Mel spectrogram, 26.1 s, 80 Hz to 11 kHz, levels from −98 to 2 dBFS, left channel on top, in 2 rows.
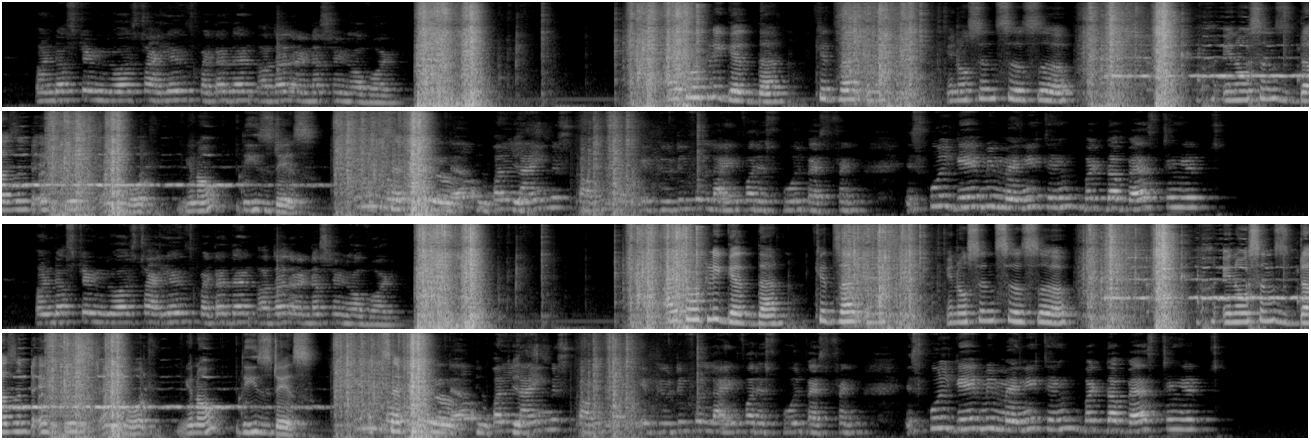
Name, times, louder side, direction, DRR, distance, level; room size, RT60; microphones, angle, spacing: voice 1, 0.3-4.0 16.6-25.3, right 1 dB, 35° right, 1.5 m, -40 dB
sound 1, 2.7-2.8 4.1-5.4 6.1-7.1 8.4-9.6 10.8-11.8 12.8-12.9 13.5-14.5 16.4-17.5 18.3-18.4 18.8-19.4 20.0-20.1, right 2 dB, 15° right, 1.0 m, -28 dB
voice 2, 6.6-7.8 8.1-9.1 9.4-10.6 11.9-14.5 14.8-16.2 16.9-17.1 17.3-18.3, right 3 dB, 90° right, 0.7 m, -34 dB
sound 2, 11.0-16.5 16.9-17.0, right 2 dB, 50° right, 0.9 m, -37 dB
8.6 x 5.2 x 2.4 m
head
